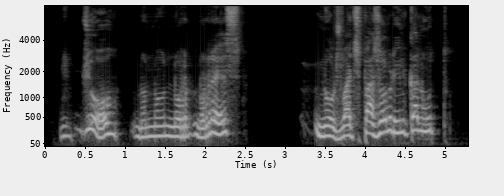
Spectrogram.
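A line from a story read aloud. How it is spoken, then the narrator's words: Stammering servant. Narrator (Catalan): balbucejava el mosso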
